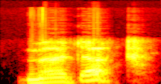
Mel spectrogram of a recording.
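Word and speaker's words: Murdaugh: murder I I'm not gonna be able to pronounce this it's m-u-r-d-a-u-g-h Murdock anyway um there's no direct evidence to connect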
